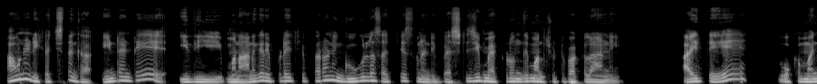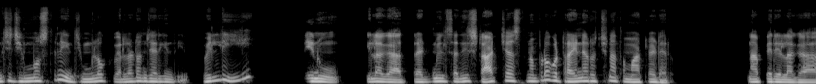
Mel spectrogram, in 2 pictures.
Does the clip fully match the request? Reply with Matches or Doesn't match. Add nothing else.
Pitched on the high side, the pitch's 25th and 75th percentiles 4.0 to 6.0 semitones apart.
Doesn't match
